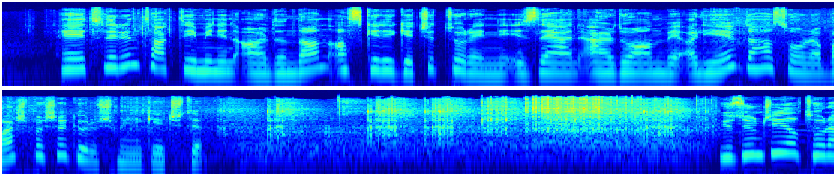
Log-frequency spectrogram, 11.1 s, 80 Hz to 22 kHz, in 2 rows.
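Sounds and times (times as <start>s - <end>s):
camera shutters clicking: 7.0s - 10.3s.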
